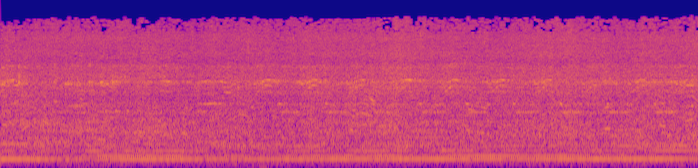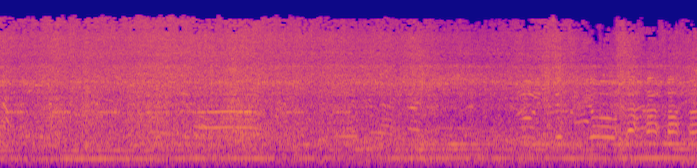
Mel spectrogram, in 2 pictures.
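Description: Water jets roar and spray onto the water surface.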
